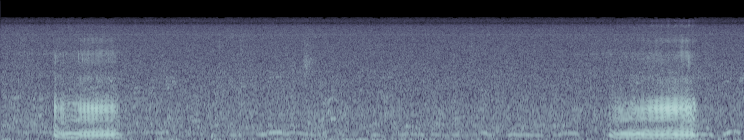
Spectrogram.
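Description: A sleeping Shih Tzu gives two rasping, nasal snores about five seconds apart.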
